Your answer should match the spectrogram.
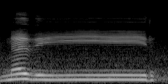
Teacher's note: یہاں پہ ہم را کو موٹا نہیں پڑھیں گے کیونکہ یہاں پہ زیر ہے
